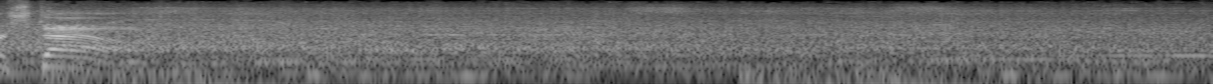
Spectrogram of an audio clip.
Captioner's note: cheering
